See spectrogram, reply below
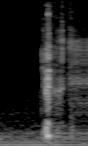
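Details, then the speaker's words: A cough that sets off a hiccup at the same moment, the hiccup triggered by the cough; hiccup. "Anyway, this is what it sounds like whenever you go and you hiccup at the same time."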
